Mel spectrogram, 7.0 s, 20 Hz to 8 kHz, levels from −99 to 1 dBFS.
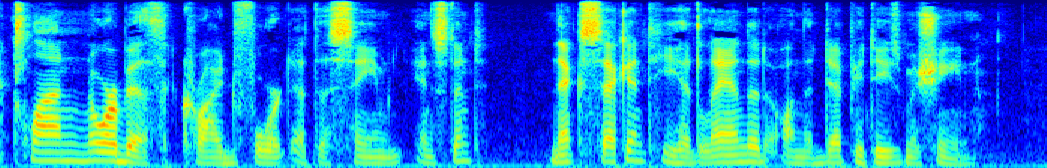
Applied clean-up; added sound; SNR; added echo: none; none; none; none.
